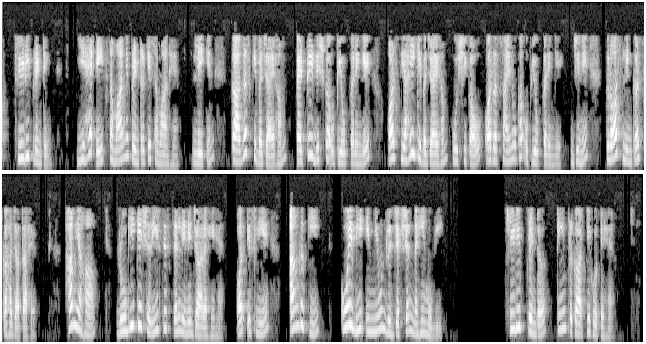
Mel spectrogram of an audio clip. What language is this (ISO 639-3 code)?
hin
